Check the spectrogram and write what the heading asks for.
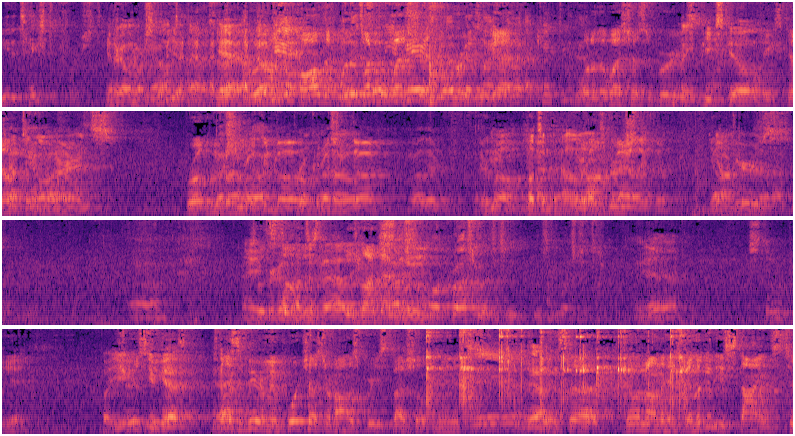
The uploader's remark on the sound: On location at Portchester Hall in Westchester.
